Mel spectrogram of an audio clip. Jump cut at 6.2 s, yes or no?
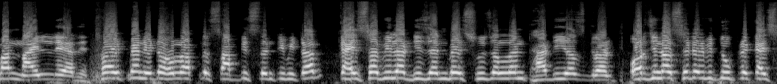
yes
